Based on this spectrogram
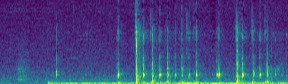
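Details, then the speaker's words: Keyboard spacebar stabiliser, previously slightly sticky, lubricated with motorcycle chain lube (tape mod fitted); crisp, even key clacks with no rattle or scratchy drag; normal spacebar stabiliser sound. "and here's the sound sounds good enough it doesn't get sticky"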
